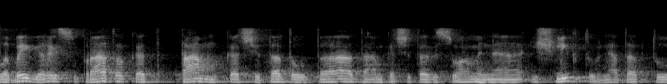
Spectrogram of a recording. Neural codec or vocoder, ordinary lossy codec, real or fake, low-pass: vocoder, 44.1 kHz, 128 mel bands, Pupu-Vocoder; AAC, 32 kbps; fake; 5.4 kHz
